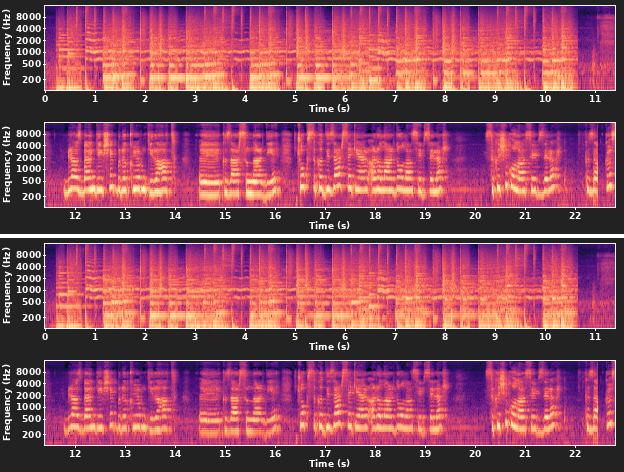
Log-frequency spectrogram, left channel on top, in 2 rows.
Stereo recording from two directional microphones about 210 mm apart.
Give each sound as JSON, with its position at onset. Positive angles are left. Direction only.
{"t": 0.2, "sound": "music", "side_deg": 0}
{"t": 11.9, "sound": "speech", "side_deg": 50}
{"t": 16.7, "sound": "a woman's voice", "side_deg": 15}
{"t": 20.3, "sound": "a woman's voice", "side_deg": 0}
